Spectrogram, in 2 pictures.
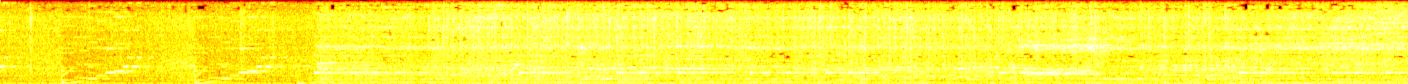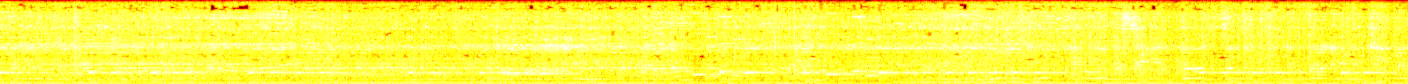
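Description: Pachinko machine playing its music and sound effects, over the dense din of a pachinko parlor. The sound steps up louder about two seconds in.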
